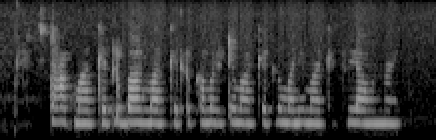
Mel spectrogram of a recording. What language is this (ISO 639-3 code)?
tel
